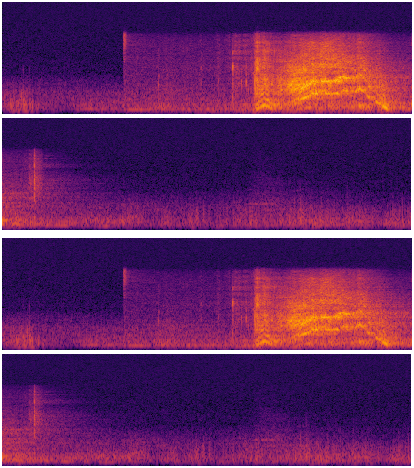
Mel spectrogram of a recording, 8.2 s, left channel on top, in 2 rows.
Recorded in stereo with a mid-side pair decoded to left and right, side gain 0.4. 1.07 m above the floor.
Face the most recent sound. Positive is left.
turn(degrees=30)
